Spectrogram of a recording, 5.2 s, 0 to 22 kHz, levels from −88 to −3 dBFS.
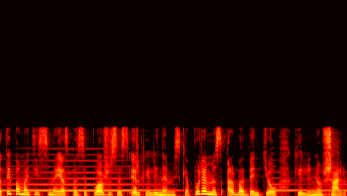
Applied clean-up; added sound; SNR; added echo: none; Wind instrument, woodwind instrument; 13 dB; none.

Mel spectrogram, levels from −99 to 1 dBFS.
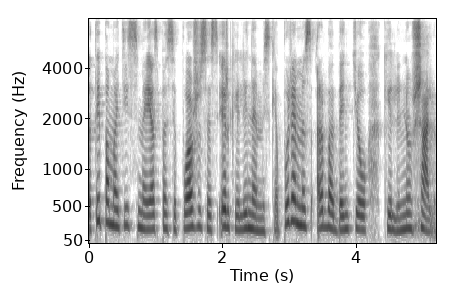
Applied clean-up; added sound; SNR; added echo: neural mask model Resemble Enhance denoiser.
